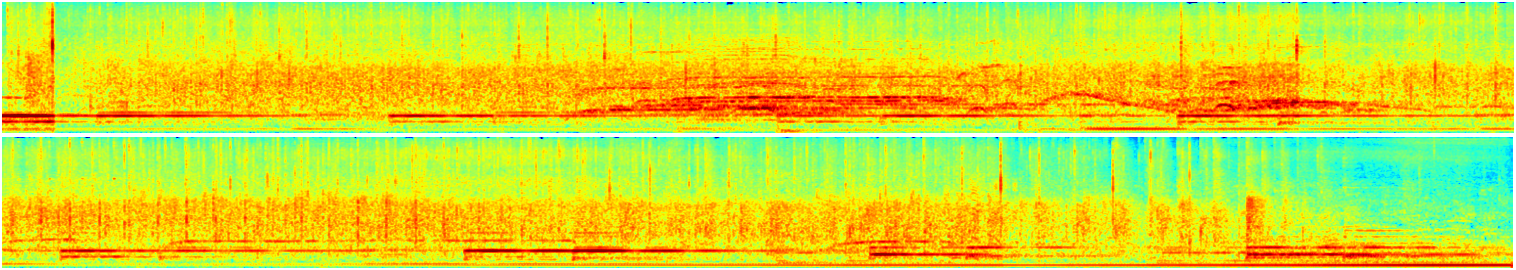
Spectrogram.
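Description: Audience applauding, with cheering voices mid-way, over a sustained drone of held musical tones still sounding from the stage.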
